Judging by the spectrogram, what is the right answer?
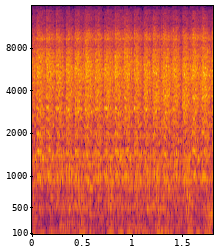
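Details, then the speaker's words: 1968 Ford F100 Ranger V8, abandoned for years, first run on fresh fuel and old battery: rough uneven running with stumbling beat and dropouts, skipping; suspected points and wrong condenser. "It's still skipping though."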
